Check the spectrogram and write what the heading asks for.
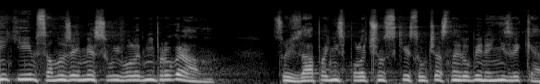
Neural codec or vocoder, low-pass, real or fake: none; 14.4 kHz; real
